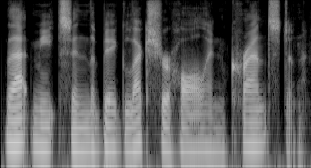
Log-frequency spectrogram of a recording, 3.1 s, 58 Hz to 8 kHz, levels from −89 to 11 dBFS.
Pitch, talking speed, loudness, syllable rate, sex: 100 Hz, 175 wpm, -22 LUFS, 4.1 syllables/s, male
